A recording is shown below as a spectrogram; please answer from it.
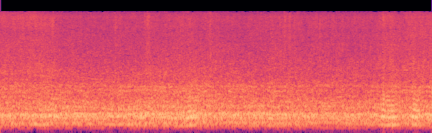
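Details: Continuous buzzing of bees, a thick, unbroken hum with slight wavering in pitch and loudness, no other sounds standing out.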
